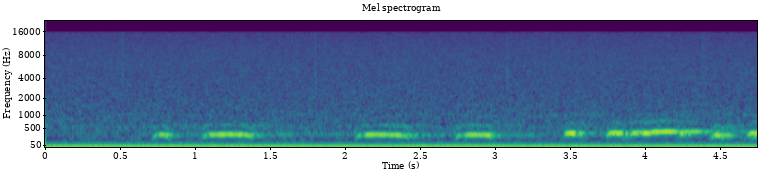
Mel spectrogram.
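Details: Wild great horned owl hooting in a yard within its own territory, pausing at the open door of a pen that holds a non-releasable captive breeding pair; a run of deep, soft hoots, some overlapping, with slightly higher hoots near the end.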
